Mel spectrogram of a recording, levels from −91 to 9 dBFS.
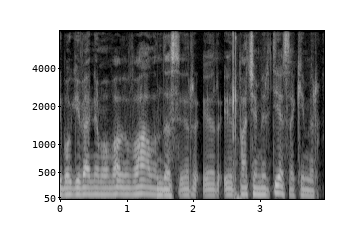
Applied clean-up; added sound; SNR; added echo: none; Finger snapping; 11 dB; none.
